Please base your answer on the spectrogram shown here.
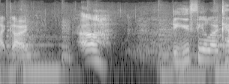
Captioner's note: grunts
